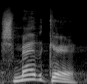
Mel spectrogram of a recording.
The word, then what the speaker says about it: Schmaedke: Facundo Araceli cómo están Bueno no sé si pronuncié bien tu apellido smel que sería bueno Perfecto perfecto este Ariel queriendo hacer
